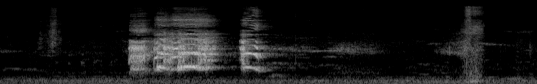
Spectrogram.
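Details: Black Buff Orpington rooster crowing: a single loud, hoarse crow of about one and a half seconds, rising into a strained held middle section and breaking off sharply, followed by quiet background with a faint distant call.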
